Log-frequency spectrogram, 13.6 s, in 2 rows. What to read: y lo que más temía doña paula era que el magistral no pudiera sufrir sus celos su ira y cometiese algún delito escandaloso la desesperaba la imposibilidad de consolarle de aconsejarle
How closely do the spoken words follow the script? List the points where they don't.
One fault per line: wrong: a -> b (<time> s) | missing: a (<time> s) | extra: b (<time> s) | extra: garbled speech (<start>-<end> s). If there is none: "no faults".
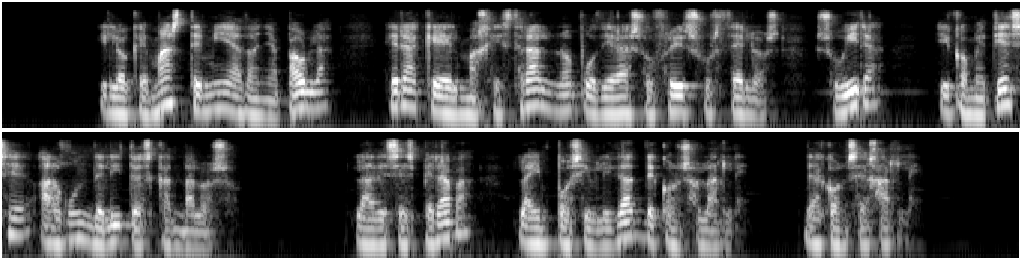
no faults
